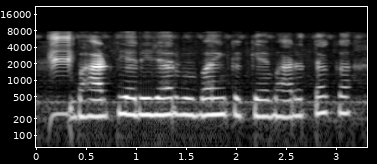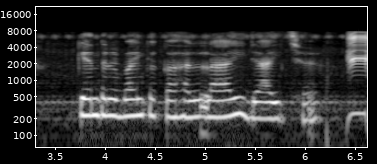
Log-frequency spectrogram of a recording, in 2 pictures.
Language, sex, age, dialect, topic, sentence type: Maithili, female, 41-45, Bajjika, banking, statement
